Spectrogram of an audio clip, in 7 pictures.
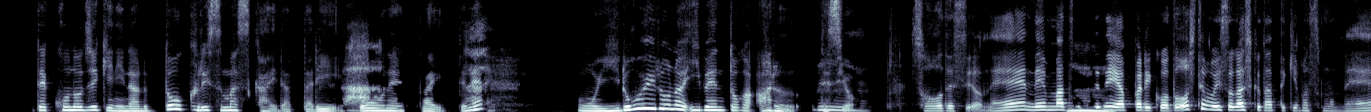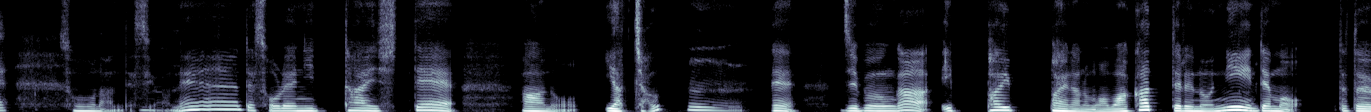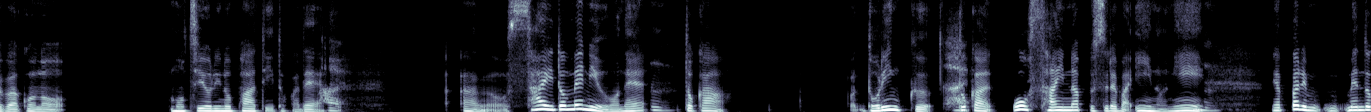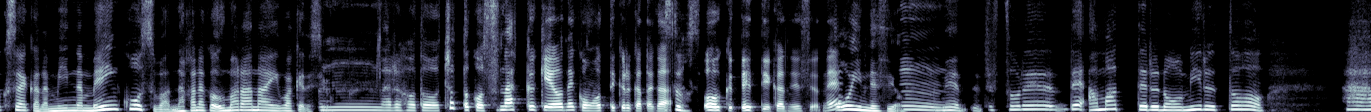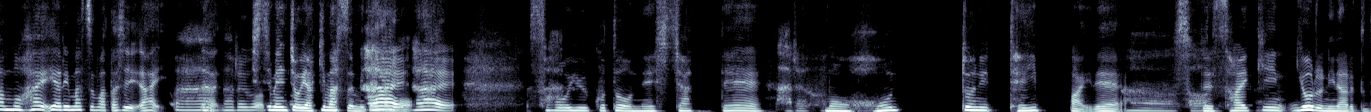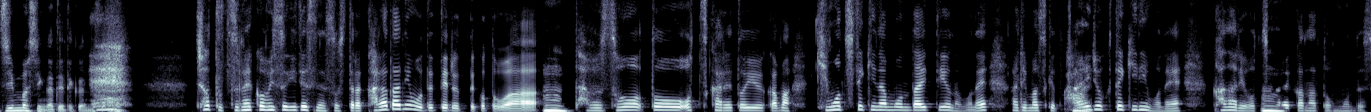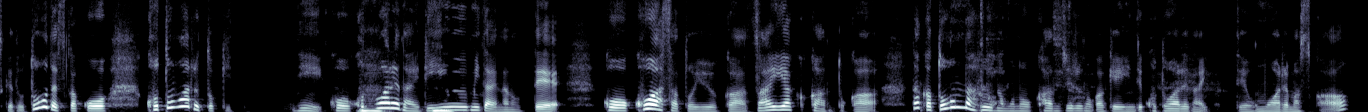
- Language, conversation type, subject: Japanese, advice, 人間関係の期待に応えつつ、自分の時間をどう確保すればよいですか？
- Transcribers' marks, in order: in English: "サインナップ"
